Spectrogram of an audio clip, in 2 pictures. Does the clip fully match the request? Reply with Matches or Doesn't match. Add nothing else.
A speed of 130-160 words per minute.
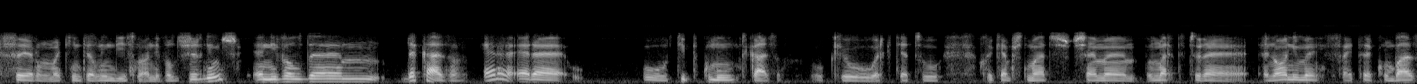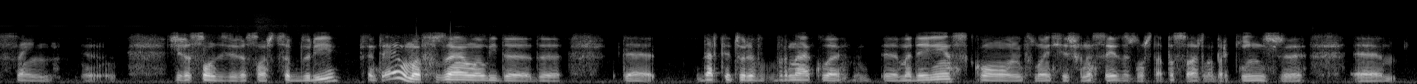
Matches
